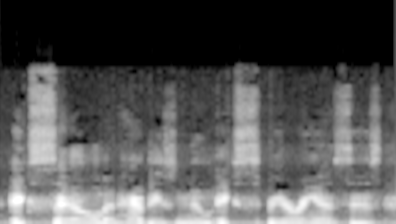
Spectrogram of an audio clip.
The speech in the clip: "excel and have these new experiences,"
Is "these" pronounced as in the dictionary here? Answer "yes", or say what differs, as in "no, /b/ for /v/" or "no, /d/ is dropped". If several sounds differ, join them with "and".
yes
